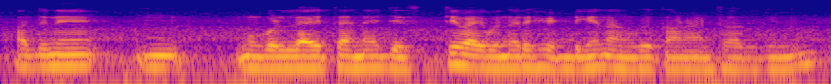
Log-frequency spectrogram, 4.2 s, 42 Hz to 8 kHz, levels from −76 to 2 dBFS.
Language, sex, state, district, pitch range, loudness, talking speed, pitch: Malayalam, male, Kerala, Kollam, 110-125 Hz, -16 LUFS, 160 wpm, 115 Hz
